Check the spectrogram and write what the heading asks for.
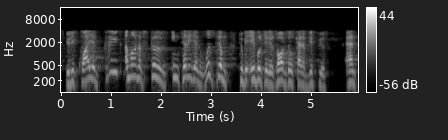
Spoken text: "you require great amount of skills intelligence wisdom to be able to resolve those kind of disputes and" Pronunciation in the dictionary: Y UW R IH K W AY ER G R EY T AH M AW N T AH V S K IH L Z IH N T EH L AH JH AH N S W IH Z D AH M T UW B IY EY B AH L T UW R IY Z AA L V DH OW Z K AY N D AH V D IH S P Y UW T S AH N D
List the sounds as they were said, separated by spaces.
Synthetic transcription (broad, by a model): Y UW R IH K W AY ER G R EY T AH M AW N T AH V S K IH L Z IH N T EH L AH JH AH N W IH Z D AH M T UW B IY EY B AH L T UW R IY Z AA L V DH OW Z K AY N D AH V D IH S P Y UW T S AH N D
